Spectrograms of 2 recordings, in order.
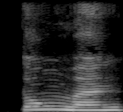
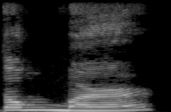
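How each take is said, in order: First: The word ends with an n sound. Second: The word ends with an r sound. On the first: The listener does not understand it. The speaker calls it wrong. "dia nggak ngerti men" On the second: The listener understands it right away. The speaker calls it right. "kalau langsung tambahin Tongmer"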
